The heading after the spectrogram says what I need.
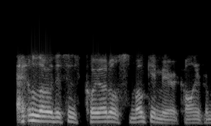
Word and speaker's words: Coyotl: Hello, this is Coyote Smoke and Mirror calling from Los Angeles.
